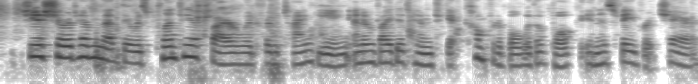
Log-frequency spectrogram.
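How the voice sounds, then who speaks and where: A woman with a normal speaking voice, fairly low pitch, and an American accent, at a fairly quick pace with lively intonation and hardly any pauses. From Maine, US. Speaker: author and artist. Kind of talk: reading aloud.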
